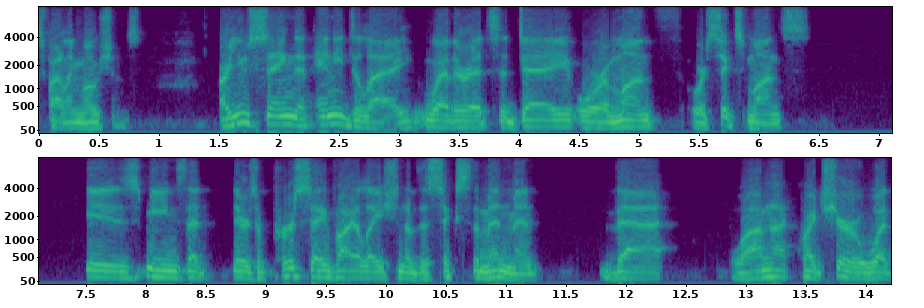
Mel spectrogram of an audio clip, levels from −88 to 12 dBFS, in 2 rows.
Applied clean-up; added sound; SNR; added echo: none; none; none; none.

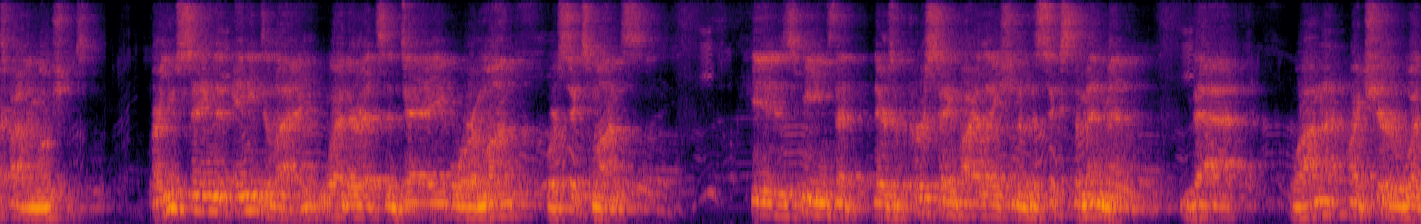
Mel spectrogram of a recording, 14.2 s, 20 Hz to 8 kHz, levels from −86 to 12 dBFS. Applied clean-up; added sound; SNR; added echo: neural separator model SepFormer DNS4.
